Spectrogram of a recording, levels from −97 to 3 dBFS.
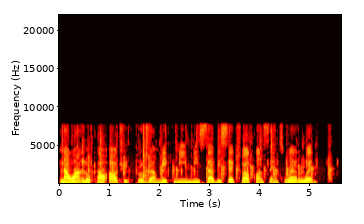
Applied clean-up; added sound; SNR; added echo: classical method spectral subtraction.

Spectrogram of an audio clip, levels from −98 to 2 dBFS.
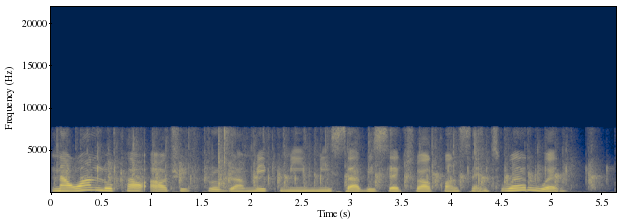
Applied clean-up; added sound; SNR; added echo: none; Applause / Crowd + Clapping; 13 dB; none.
